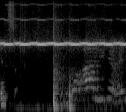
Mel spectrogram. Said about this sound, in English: Fire alarm off.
